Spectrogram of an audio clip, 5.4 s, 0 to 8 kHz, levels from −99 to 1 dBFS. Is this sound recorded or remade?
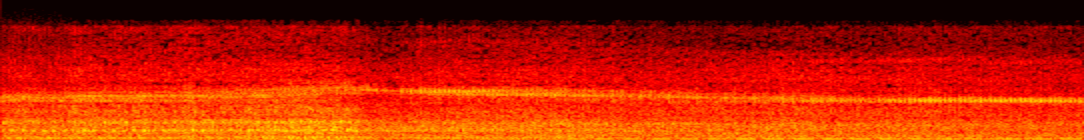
recorded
